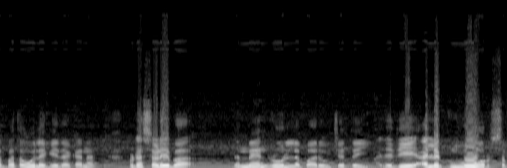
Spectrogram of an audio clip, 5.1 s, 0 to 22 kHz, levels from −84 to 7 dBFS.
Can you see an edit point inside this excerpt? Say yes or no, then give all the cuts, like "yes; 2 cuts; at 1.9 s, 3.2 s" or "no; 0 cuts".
yes; 1 cut; at 4.0 s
